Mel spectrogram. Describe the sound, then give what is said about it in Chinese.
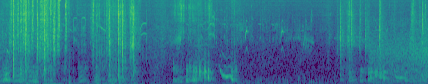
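A flock of pigeons being fed biscuit crumbs in a park coo in soft, low warbling bursts amid fluttery patter and brief sharp scratches, the calls overlapping irregularly and moderately loud, with quieter pauses between clusters. “来来喜欢和别人分享，他把一些饼干渣分给一群鸽子们吃。”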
